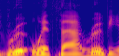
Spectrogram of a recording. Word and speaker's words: RWBY: But with Ruby, RWBY, I believe that's how it's spelled, how it's pronounced.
